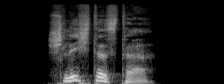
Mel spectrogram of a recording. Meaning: inflection of schlicht: 1. strong/mixed nominative masculine singular superlative degree 2. strong genitive/dative feminine singular superlative degree 3. strong genitive plural superlative degree
- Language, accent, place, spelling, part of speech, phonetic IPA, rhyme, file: German, Germany, Berlin, schlichtester, adjective, [ˈʃlɪçtəstɐ], -ɪçtəstɐ, De-schlichtester.ogg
